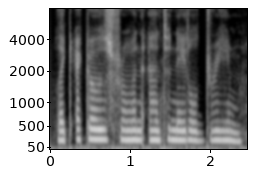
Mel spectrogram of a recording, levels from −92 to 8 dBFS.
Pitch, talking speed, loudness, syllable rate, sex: 200 Hz, 145 wpm, -16 LUFS, 4.5 syllables/s, female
